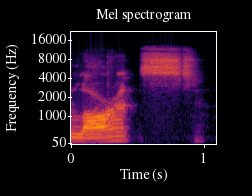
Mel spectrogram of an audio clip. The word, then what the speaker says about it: Laurents: Do you know the name Arthur Lawrence? I know the name is ringing a bell. Well, the last name is spelled Laurents.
